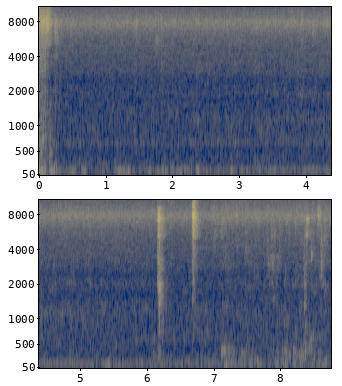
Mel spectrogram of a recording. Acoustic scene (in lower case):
kitchen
